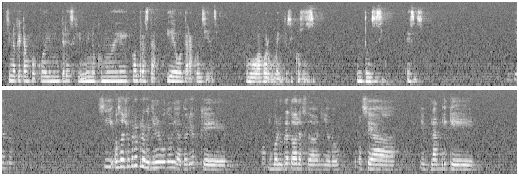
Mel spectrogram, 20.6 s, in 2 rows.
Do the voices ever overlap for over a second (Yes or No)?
No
